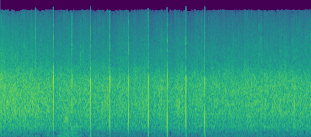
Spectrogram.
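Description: An audience applauds in a steady wash of clapping, with a few sharper claps standing out at irregular intervals over the continuous crowd sound; no one speaks.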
